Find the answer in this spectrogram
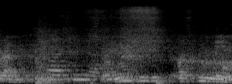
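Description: Indistinct background voices in a gym, with a brief hiss about one and a half seconds in.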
